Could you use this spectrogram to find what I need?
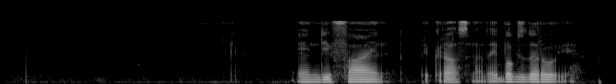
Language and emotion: Russian, neutral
